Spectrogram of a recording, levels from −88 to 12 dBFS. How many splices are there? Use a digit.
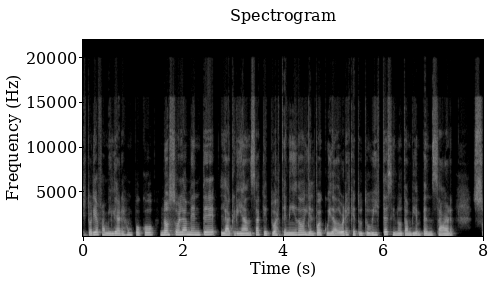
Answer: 2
